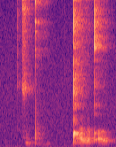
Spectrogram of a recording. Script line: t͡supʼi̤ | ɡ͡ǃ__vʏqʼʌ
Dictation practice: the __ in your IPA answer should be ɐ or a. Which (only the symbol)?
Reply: a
